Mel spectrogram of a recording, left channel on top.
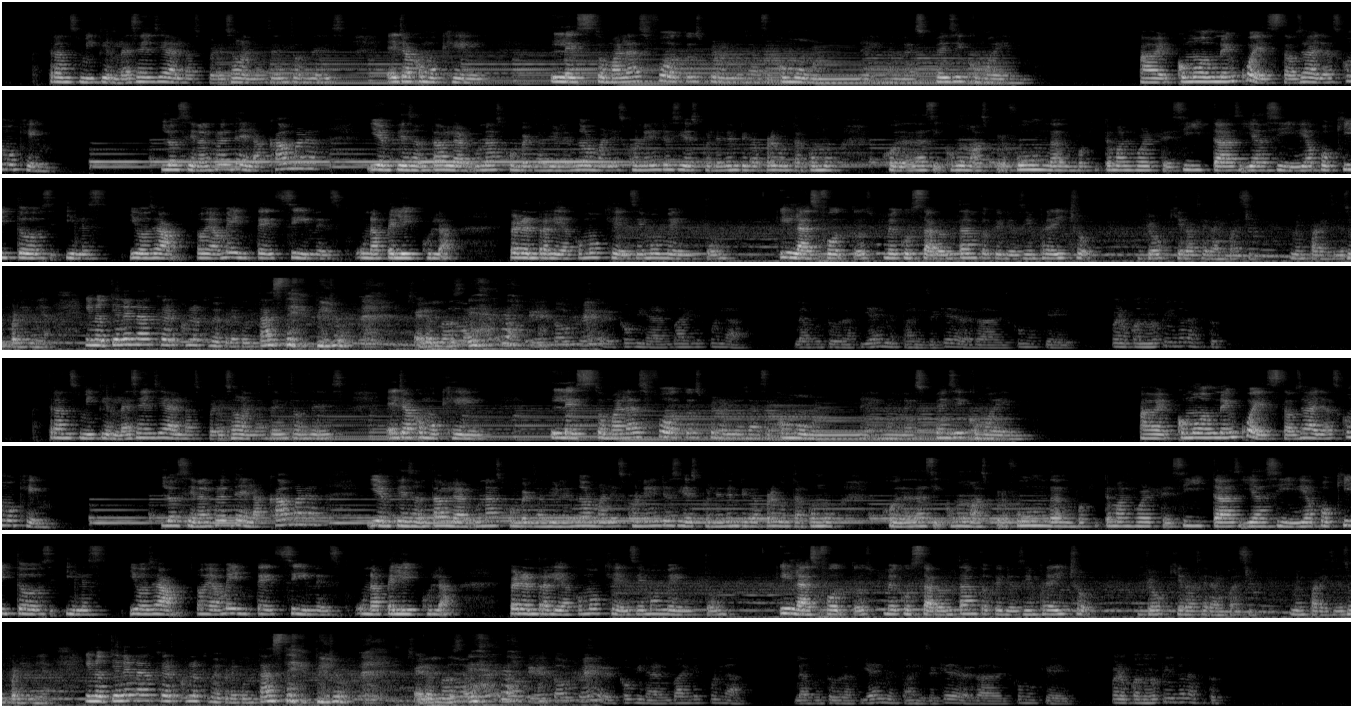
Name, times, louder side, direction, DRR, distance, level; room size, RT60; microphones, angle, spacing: voice 1, 0.5-4.8 5.5-10.2 11.4-14.0 15.1-16.7 17.1-27.9 28.3-31.5 32.1-34.2 34.8-37.9 38.4-39.5 39.9-45.6 46.3-46.4, left 1 dB, 10° right, 0 dB, 0.5 m, -27 dB
sound 1, 2.1-10.1, left 1 dB, 35° left, 0.6 m, -38 dB
sound 2, 14.4-24.0, left 2 dB, 85° right, 1.4 m, -34 dB
sound 3, 33.0-46.4, left 1 dB, 35° right, 0.8 m, -40 dB
voice 2, 44.6-47.9 48.4-51.1 51.6-52.6, right 3 dB, 55° right, -5 dB, 1.2 m, -39 dB
2.8 x 2.5 x 2.2 m, 0.38 s
head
